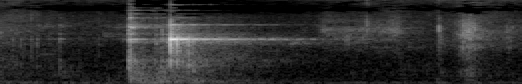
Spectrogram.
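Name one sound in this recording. A heavy metal part clanks and rings briefly.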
